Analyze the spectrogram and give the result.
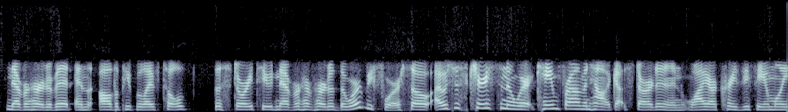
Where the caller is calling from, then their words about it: Evansville, Indiana, United States; I'm from Indiana.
